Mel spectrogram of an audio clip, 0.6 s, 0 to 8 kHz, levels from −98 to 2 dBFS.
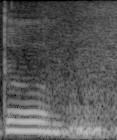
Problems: constant background noise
